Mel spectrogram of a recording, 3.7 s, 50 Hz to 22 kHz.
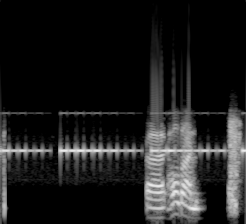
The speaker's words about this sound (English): Hold on a second. Okay. Good. What is that? I set my phone to chime every minute, 44.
